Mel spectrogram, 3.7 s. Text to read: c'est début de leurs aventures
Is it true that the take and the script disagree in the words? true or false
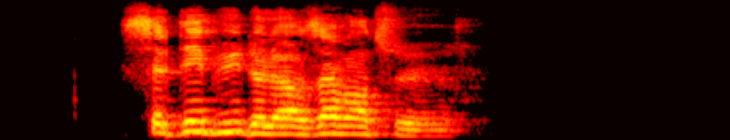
false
